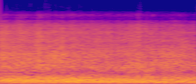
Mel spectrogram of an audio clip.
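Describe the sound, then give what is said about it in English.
A jet plane roars overhead near an airport in a steady, continuous rumble. It is deep and broad and holds the same loudness throughout, with no voices present. “Wait, do I hear that jet plane going?”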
